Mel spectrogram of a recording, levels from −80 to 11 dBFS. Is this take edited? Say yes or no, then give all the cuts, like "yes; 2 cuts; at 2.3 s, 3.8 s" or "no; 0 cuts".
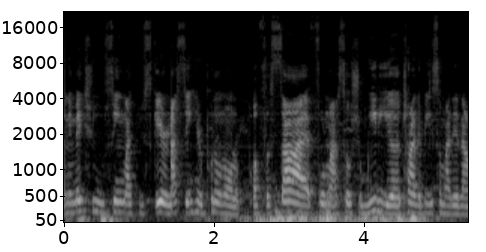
yes; 1 cut; at 1.4 s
